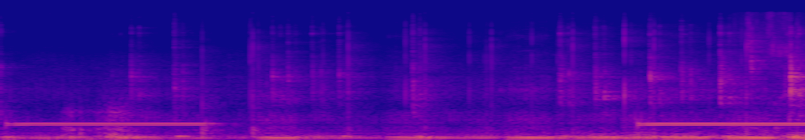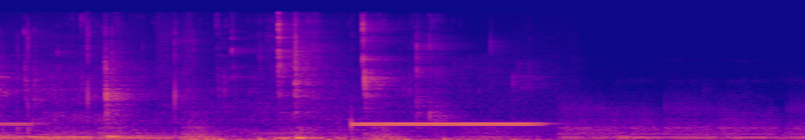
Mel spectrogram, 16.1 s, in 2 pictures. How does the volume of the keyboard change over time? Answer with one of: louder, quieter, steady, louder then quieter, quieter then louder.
louder.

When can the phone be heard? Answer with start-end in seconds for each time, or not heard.
0.1-2.1, 6.3-8.4, 11.6-13.6.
